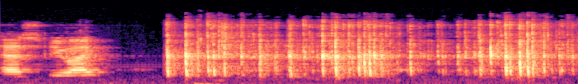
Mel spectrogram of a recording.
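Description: Rapid typing on a laptop keyboard: a quick, irregular run of key clicks that starts just over a second in, after a brief spoken word.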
